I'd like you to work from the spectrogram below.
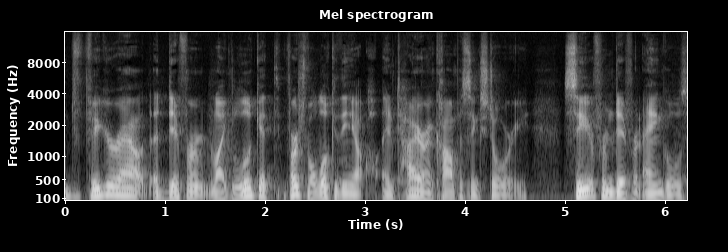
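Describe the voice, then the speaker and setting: Over a silent background in a very clean recording, a man with an Alabama accent speaks with lively intonation. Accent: Southern US (Alabama). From US South. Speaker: podcast co-host. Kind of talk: casual chat.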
